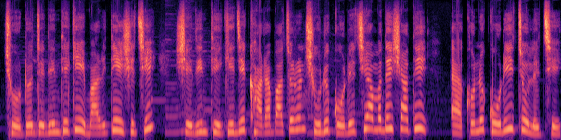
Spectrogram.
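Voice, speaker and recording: A woman voicing a gentle, dutiful sister-in-law in a cartoon village family drama, speaking patiently. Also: a little high, normal speed, dry recording, faint music behind, natural voice. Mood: complaining. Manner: patient, conciliatory.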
